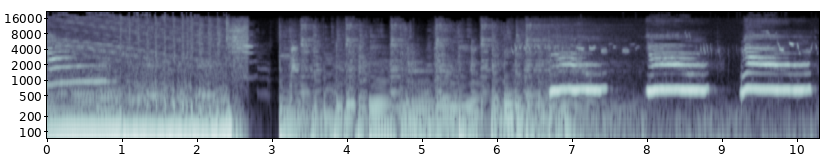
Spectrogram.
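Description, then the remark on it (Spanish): A cat named Sakuchan meows three times in the second half, clear, drawn-out cries over steady background music that plays alone at the start. “Él es mi gato y se llama Sakuchan.”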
